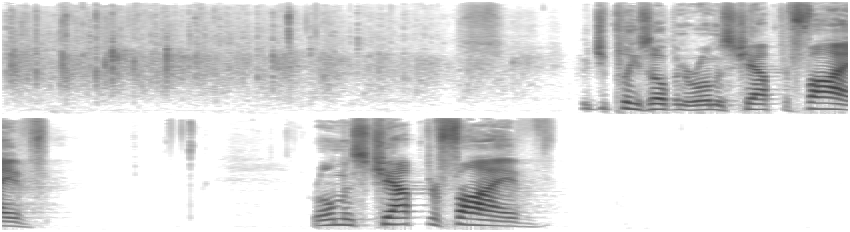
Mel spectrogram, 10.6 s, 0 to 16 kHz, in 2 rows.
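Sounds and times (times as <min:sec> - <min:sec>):
church audience clapping: 0:00.0 - 0:03.6
speech: 0:03.6 - 0:05.6, 0:07.2 - 0:08.7.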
